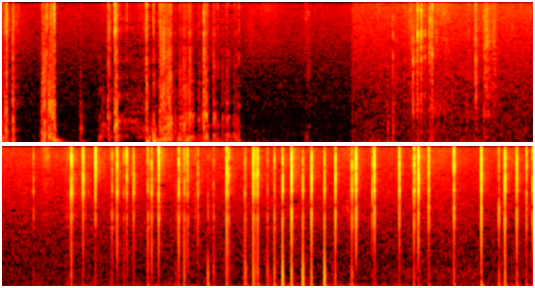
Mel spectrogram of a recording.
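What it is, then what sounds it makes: Plastic power adapter, solid. A small, solid white plastic USB power adapter with metal prongs is held close and rapidly tapped and scratched with long nails. The clip moves from soft scratching and rustling into quick, bright clicking taps that ring briefly over a low, quiet background.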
